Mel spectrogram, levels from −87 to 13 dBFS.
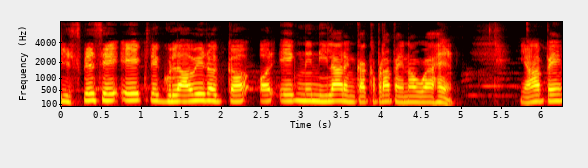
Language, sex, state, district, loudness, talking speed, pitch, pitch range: Hindi, male, Chhattisgarh, Bastar, -16 LUFS, 190 wpm, 180 Hz, 170-195 Hz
